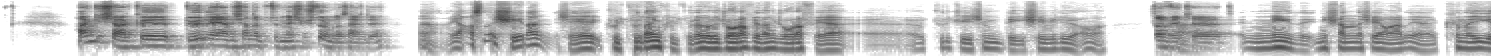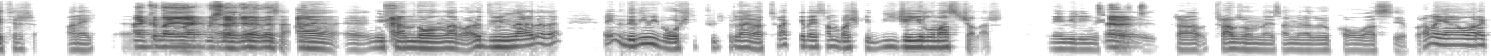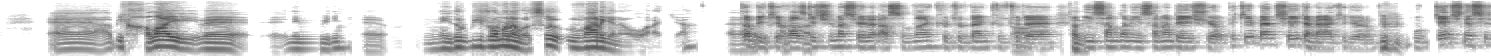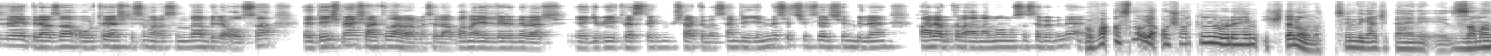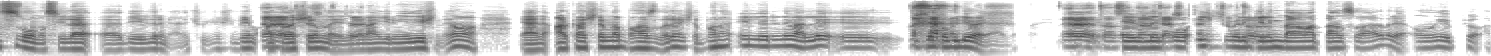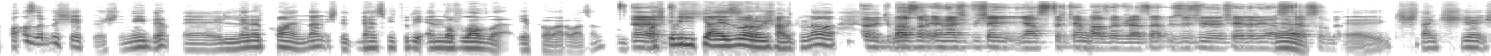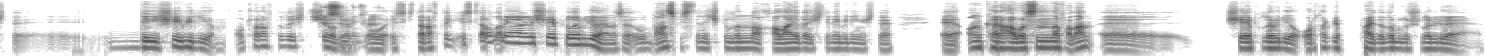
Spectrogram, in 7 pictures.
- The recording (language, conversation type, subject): Turkish, podcast, Hangi şarkı düğün veya nişanla en çok özdeşleşiyor?
- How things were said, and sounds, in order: other background noise; chuckle; unintelligible speech; chuckle; tapping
